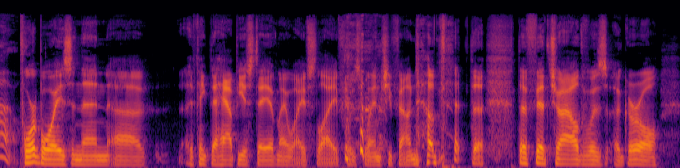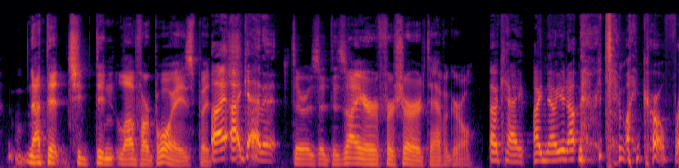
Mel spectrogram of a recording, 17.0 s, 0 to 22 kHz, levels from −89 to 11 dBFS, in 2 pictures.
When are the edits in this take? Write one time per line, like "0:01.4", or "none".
none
